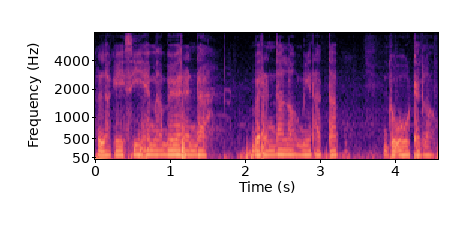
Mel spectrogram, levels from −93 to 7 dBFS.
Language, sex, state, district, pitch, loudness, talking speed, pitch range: Karbi, male, Assam, Karbi Anglong, 110 Hz, -18 LUFS, 155 wpm, 100-115 Hz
